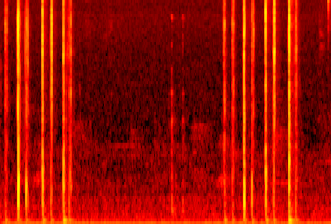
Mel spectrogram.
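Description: Fingers type on a computer keyboard, close and fairly quiet: a quick cluster of key clicks, a pause with scattered taps, then another burst of several keystrokes.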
